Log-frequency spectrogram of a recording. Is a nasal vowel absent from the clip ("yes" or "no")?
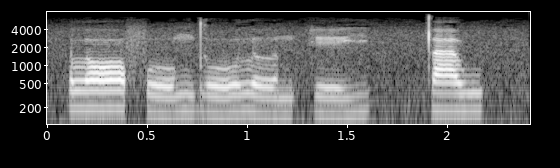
yes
